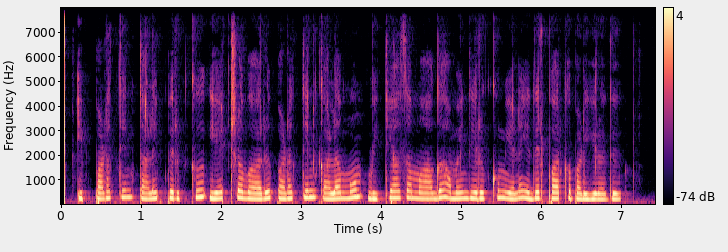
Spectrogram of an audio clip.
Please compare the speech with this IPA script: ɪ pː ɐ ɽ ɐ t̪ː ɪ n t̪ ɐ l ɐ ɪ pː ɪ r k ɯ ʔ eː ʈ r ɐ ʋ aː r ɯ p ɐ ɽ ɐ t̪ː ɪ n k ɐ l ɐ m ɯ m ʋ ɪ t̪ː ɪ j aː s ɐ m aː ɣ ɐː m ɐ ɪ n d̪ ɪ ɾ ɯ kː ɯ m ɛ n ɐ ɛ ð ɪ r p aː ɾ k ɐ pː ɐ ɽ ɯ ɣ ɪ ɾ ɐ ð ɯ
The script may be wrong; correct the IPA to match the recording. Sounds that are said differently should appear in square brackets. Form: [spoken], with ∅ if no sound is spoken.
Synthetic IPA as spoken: ɪ pː ɐ ɽ ɐ t̪ː ɪ n t̪ ɐ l ɐ ɪ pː ɪ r k ɯ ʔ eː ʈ r ɐ ʋ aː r ɯ p ɐ ɽ ɐ t̪ː ɪ n k ɐ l ɐ m ɯ m ʋ ɪ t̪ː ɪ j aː s ɐ m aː ɣ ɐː m ɐ ɪ n d̪ ɪ ɾ ɯ kː ɯ m ɛ n ɐ ɛ ð ɪ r p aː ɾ k ɐ pː ɐ ɽ ɯ ɣ ɪ [r] ɐ ð ɯ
